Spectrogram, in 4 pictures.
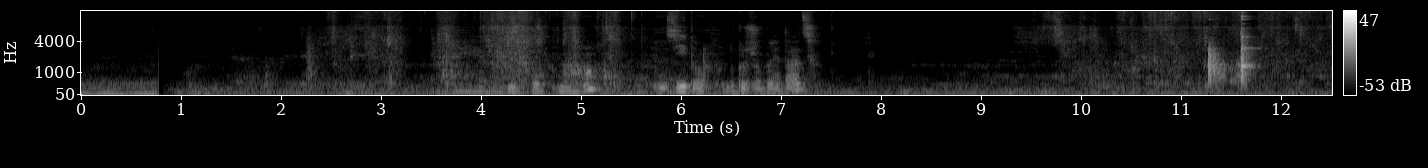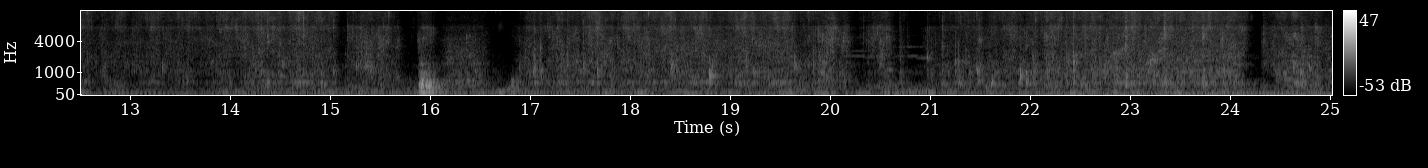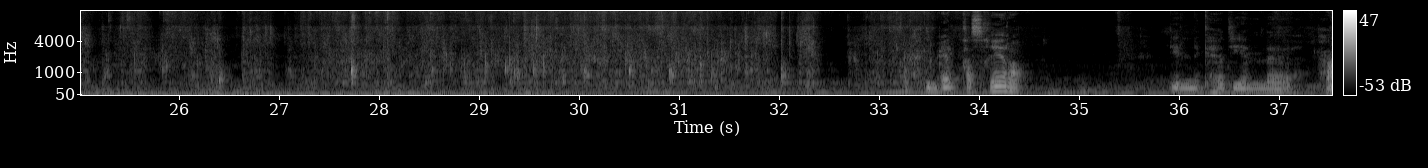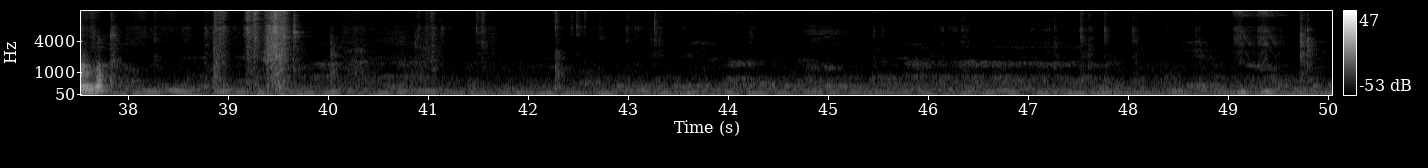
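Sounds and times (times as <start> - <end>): wet dough stirring in bowl: 2.0 - 7.4, 9.4 - 34.5.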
